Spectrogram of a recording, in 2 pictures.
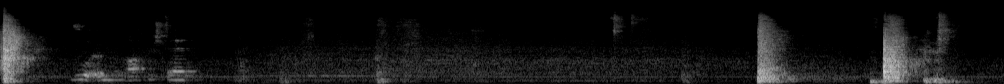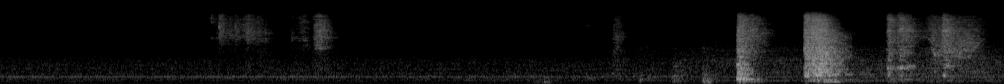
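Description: Dishes clatter and knock on a counter.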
